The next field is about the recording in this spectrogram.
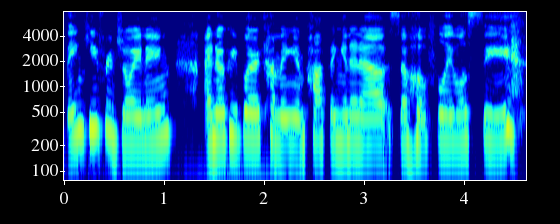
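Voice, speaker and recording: Chatty, encouraging woman streamer, higher-pitched, a bit nasal and hoarse from a cold. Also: sharp tone, no echo. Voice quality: a little nasal. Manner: chatty and encouraging, laughs often. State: getting over a cold, slightly hoarse. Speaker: livestream host of a writing session. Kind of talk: casual livestream chat.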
